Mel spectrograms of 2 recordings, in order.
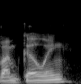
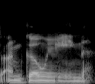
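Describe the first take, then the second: First: The word ends with a plain 'ing' sound. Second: The word ends with an 'een' sound. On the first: "instead of" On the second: "She pronounces it E E N"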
